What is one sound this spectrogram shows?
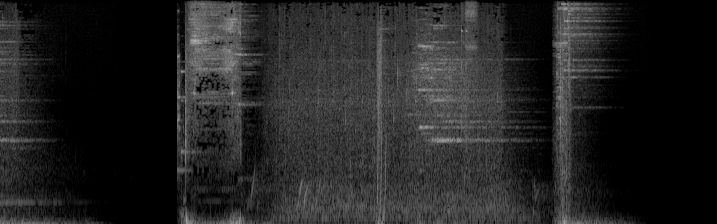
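Short electronic swooshes and chimes sound now and then.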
